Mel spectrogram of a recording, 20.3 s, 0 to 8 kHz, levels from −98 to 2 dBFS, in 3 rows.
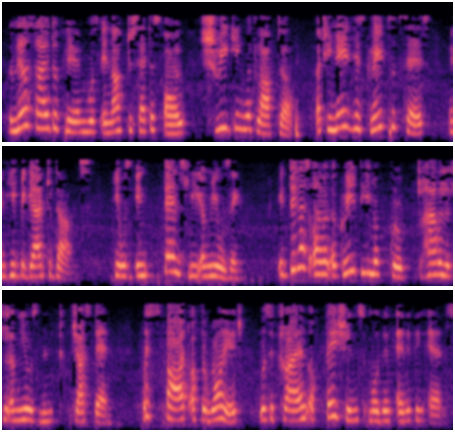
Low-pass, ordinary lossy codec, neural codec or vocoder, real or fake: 7.2 kHz; MP3, 24 kbps; codec, 16 kHz, 2 kbps, FunCodec, trained on LibriTTS, 25 frames a second; fake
